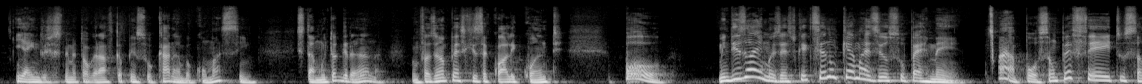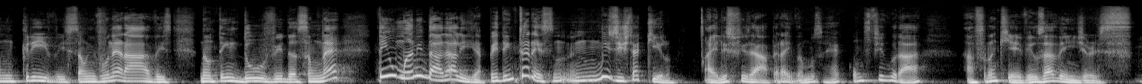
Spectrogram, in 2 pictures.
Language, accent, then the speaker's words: Portuguese; Campina Grande, Paraíba, Brazil; Eu nasci em Campina Grande, Campina Grande é uma cidade fria, mas já foi bem mais fria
